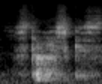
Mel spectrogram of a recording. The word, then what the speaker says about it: Stauskas: Stauskas, thank you.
